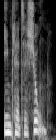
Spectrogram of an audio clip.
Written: implantation

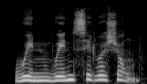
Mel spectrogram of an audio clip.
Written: vind-vind-situation

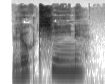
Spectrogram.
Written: lugtgene

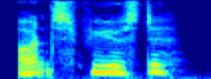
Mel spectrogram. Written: åndsfyrste

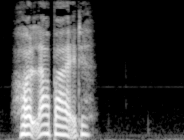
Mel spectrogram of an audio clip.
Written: holdarbejde

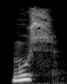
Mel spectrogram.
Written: mousse

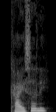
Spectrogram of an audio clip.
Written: kejserlig

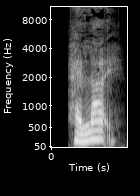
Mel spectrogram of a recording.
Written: halvleg

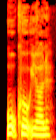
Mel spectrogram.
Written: OK-jolle

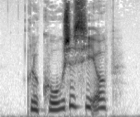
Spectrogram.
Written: glukosesirup

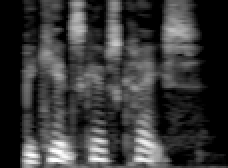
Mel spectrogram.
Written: bekendtskabskreds

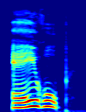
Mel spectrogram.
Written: aerobe

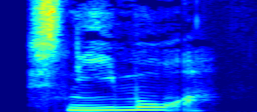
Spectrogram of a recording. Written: snigmord

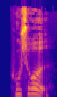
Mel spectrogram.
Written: husråd

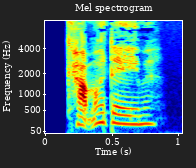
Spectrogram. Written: kammerdame

